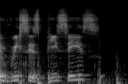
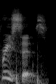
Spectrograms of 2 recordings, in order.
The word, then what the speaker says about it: Reese's: guy's a serial killer if you say Reese's pcs it's like rhyming is not more important than correctly pronouncing things so ya know i'm i i'm a Reese's it's Reese's it's Reese as in Reese's a nice guy he sells us peanut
